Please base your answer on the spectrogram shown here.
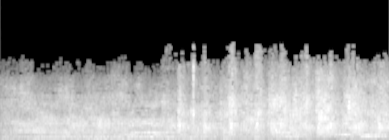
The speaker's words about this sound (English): You might hear the applause in the background.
